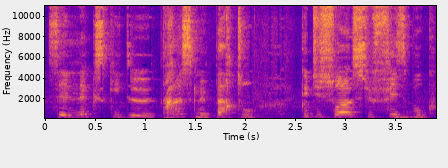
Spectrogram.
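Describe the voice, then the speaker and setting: Animated woman giving casual relationship advice. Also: on the high side, unhurried, a little hiss or hum. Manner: animated storyteller acting out little scenes; speaks directly to a female audience as "tu". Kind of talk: casual advice talk to camera.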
